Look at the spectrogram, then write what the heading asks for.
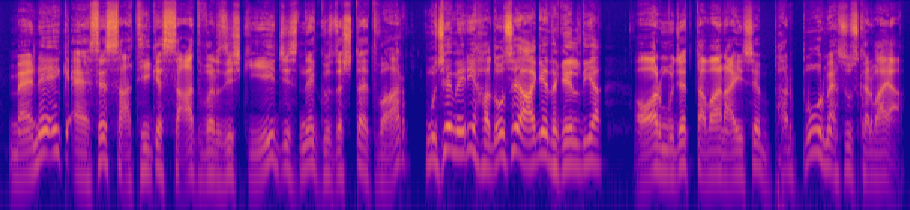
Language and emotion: Urdu, happy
